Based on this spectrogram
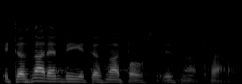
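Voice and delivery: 부정어 not을 강조; stress on not. Shown as a demonstration. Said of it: "Notice the comparison language here".

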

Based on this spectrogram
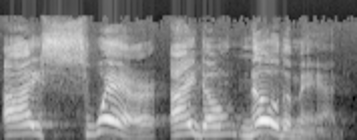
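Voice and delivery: loud, high, drawn-out angry shout; slow, emphatic outburst at an accuser; angry denial. Retold or imitated. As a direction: blast out a furious denial, every word stretched. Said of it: "he cusses her out".

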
